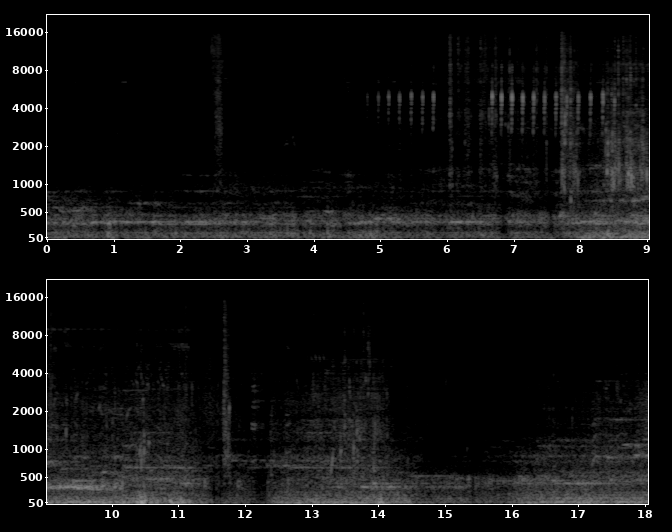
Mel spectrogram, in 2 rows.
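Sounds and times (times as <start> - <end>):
water splashing: 7.4 - 9.7.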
